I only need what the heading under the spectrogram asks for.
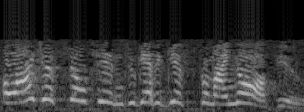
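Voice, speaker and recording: A woman's voice: extremely high pitch, big pitch swings, dull audio. A woman playing a comic woman shopper who speaks with an exaggerated mock Chinese accent and draws out her words on a 1940s radio comedy show. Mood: teasing. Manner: broad comic put-on accent, drawn-out words. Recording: old 1940s radio recording, noisy, live audience laughing.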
